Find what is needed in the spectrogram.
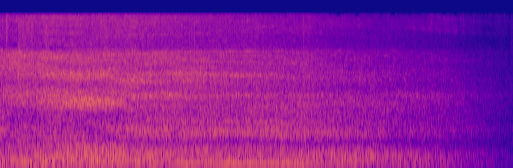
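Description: Double-decker city bus pulling away from the stop, its engine loud close by at first, then fading steadily over the last couple of seconds as it drives off.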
